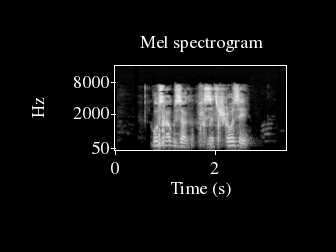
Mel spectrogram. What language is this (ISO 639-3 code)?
abk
